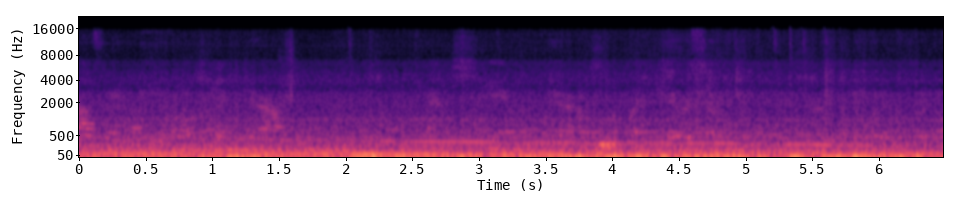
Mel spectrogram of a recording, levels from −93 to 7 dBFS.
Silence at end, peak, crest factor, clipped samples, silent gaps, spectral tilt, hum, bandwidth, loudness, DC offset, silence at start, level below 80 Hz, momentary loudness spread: 0 s; -16 dBFS; 14 dB; under 0.1%; none; -7 dB/octave; none; 15 kHz; -35 LUFS; under 0.1%; 0 s; -30 dBFS; 4 LU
